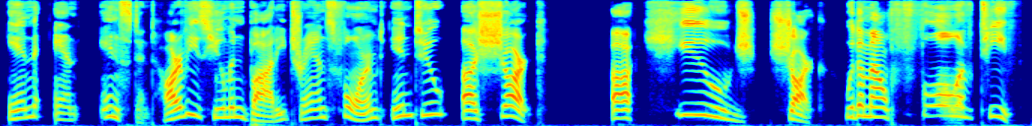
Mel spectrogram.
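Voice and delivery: high, drawn-out storyteller suspense; slow, wide-eyed narration with soaring pitch; dramatic reveal. A narrator's reading. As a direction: build the big transformation, stretching each word. Dramatic telling of shark transformation.

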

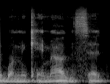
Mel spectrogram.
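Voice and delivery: ordinary delivery

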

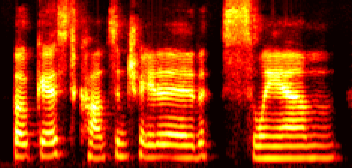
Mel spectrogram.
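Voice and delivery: normal talking voice

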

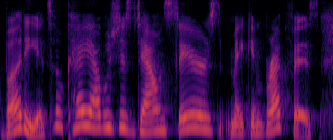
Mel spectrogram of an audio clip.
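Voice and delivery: high-pitched, gentle reassurance; soothing mother. Retold or imitated. Mom hugs Eli after the scare, soothing.

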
